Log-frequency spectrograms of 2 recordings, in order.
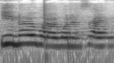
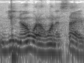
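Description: First: High-pitched voice straight out of a giggle; high teasing squeak. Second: Said in the usual way. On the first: Real, not acted. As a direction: squeak it, bursting to say it. Repeats hint straight after laughing.

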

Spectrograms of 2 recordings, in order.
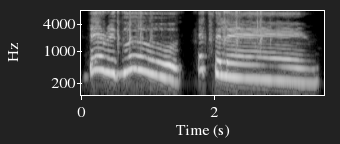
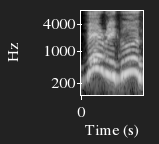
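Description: First: Slow drawn-out praise. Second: Said in the usual way. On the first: Shown as a demonstration. Teacher praising young students.

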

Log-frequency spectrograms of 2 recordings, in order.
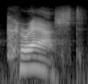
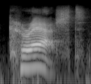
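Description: No difference in how they are said.

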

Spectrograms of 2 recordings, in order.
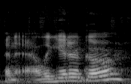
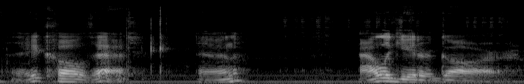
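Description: First: Gasping, higher echo of the name; mock surprise. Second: Drawn-out, deliberate teacher's reveal; slow careful naming. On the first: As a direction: act amazed for the kids. Gasps, echoes the name back. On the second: Shown as a demonstration. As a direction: spell the name out slowly. Teacher names the fish.

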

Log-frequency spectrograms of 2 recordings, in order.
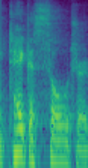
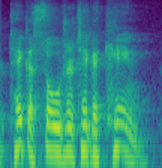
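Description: First: Said in the usual way. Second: Pressing louder, higher. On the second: Acted. King urging Kate to accept him, louder and higher. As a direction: take a soldier rises loud and urgent. Henry pleads, repeating himself.

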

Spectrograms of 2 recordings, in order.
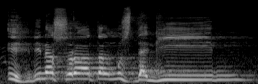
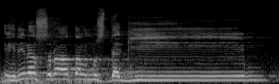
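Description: First: Yemeni Arabic accent, mustaqim ending in a hard G. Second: Yemeni Arabic accent, slowly recited, Qaf said as Ga. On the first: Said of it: "huruf Qaf jadi huruf Ga". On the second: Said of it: "qaf tu jadi ga". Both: Shown as a demonstration.

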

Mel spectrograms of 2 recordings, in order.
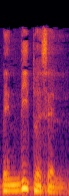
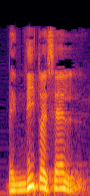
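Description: First: Said in the usual way. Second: Bendito es Él proclaimed louder and slower; louder blessing. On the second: Shown as a demonstration. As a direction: raise the voice on Bendito es Él, drawn out.

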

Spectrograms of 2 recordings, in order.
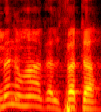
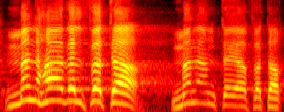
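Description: First: Said in the usual way. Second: Mocking challenge. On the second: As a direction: sneer down at the young man, drawing it out. (سؤال ساخر بصوت أعلى وأبطأ) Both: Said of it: "يسأل".

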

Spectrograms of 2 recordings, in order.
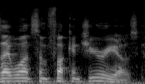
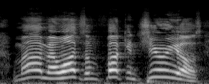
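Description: First: Said in the usual way. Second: Put-on high, drawn-out child's demand; demanding bratty kid. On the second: Kid defying his mother at breakfast, loudly insistent. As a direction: stretch it out slowly, pitched way up.

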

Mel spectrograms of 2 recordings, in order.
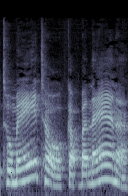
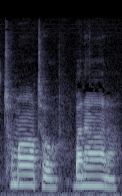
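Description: First: "tomato" with MAY, "banana" with a short flat a; American-style "tomato" and "banana"; non-British vowels. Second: "tomato" and "banana" with long ah; British-style "tomato banana"; British accent. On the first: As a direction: say "tomato" as tuh-MAY-toh and "banana" as buh-NAN-uh. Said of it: "แต่คือคนอังกฤษเขาจะออกเสียงเป็น". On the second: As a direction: say tuh-MAH-toh, buh-NAH-nuh for "tomato banana". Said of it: "ก็ถ้าอยากออกเสียงเป็น British accent". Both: Shown as a demonstration.

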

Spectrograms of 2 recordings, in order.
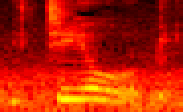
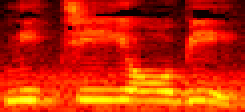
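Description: First: Nichiyobi with rising and falling Japanese pitch. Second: Nichiyobi read flat and even like an Indonesian; Indonesian-style reading. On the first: Teacher modelling the correct Japanese pitch, sing-song. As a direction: let nichiyobi go up and down like a tune. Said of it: "Tapi sebetulnya bukan kayak gitu". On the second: Teacher showing the wrong Indonesian way, flat reading. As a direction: say nichiyobi flat, no Japanese pitch. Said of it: "kita orang Indonesia kan suka bacanya". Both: Shown as a demonstration.

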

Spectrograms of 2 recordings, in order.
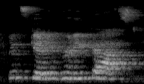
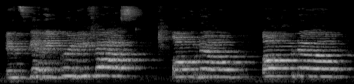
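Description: First: Louder, a touch urgent; the wind picks up, rising worry; mild playful urgency; growing alarm. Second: Higher and louder, hammed-up alarm; kids' yoga teacher hamming up a storm; playful alarm. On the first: Pretend. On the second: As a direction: act scared the wind will knock you down. Wind storm again, playful alarm.

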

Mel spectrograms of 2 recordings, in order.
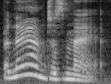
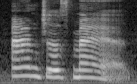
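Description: First: Said in the usual way. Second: "I'm just mad" slower, leaning on "I'm"; emphatic repeat. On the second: Real, not acted. Telling viewers about the beauty box, slow and emphatic. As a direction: stretch out "I'm just mad" and weigh each word.

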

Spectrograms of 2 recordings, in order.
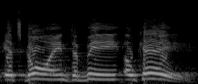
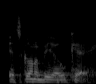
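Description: First: Slow, firm church declaration; confident churchy affirmation; like you believe it. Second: Soft, hushed library murmur; timid library hush. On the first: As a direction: proclaim it like you mean it. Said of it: "like you're at church and you believe it". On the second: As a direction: say it meekly under your breath. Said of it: "not like you're at the library". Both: Shown as a demonstration.

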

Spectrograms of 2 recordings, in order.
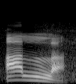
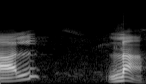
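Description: First: আল্লাহ with the ল held double and joined in one word; teacher models the joined word; doubled lam. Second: আল and লা said as two separate syllables with a pause between; split syllables. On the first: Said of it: "উচ্চারণ কেমন হবে?". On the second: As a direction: break আল লা into two clear beats. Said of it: "এই double উচ্চারণ যদি আমরা ভেঙ্গে দেখি". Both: Shown as a demonstration.

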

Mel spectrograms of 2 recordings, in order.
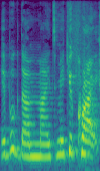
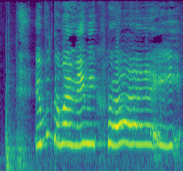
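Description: First: Said in the usual way. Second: Hammed-up fake sob, higher and slow; mock crying. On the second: Rereading the prompt to herself as a joke, mock-crying, higher and slow. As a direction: pretend to weep over the prompt.

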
